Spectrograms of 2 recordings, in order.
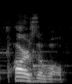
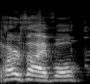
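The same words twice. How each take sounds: First: The name sounds like Percival. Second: The name does not sound like Percival. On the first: The speaker calls it right. "It's Parzival, like Percival" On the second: The speaker calls it wrong. "Not Parzival"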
